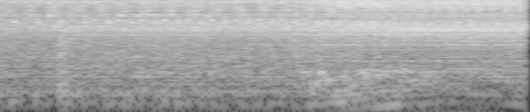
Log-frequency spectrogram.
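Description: An engine is revved, giving a steady mid-pitched motor drone with a knocking vibration that grows a little louder past the midpoint. No voices are heard.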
